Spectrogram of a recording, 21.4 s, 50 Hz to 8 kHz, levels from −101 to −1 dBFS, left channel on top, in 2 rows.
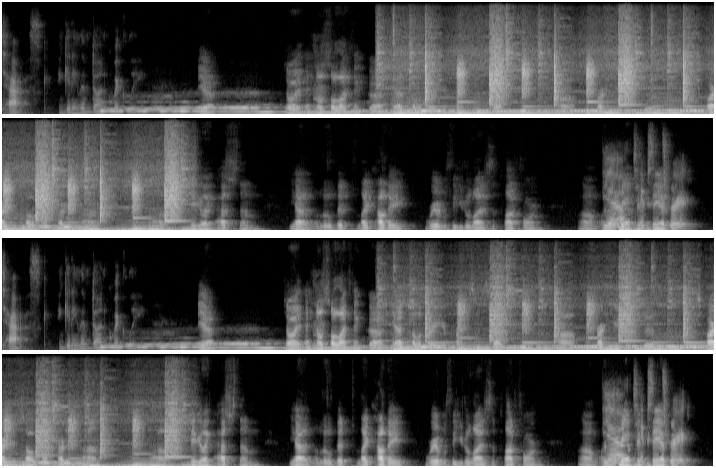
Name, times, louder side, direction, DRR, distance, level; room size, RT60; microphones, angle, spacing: voice 1, 0.0-0.6 0.9-2.0 4.7-4.9 19.7-20.9, right 1 dB, 15° right, 6 dB, 0.8 m, -39 dB
sound 1, 1.5-12.2, left 1 dB, 25° left, 0.5 m, -37 dB
voice 2, 4.3-7.7 8.3-9.8 10.3-12.2 12.9-14.5 15.0-16.7 17.0-18.8 19.3-21.0, right 4 dB, 35° right, 10 dB, 0.3 m, -34 dB
sound 2, 5.6-13.6, left 3 dB, 60° left, 1.2 m, -30 dB
6.5 x 4.1 x 6.5 m, 0.43 s
head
